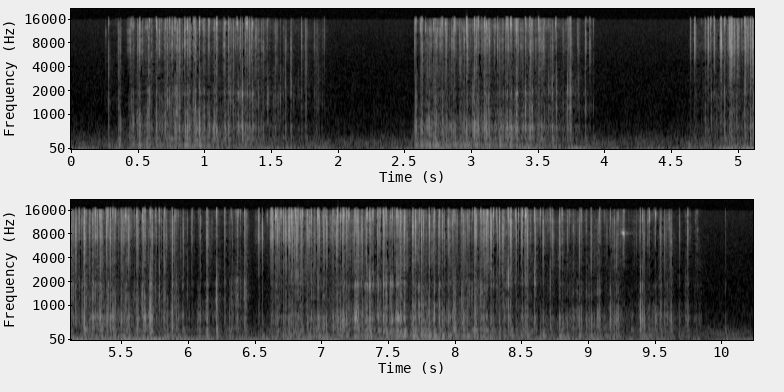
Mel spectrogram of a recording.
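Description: Long nails scratch the stone-chip encrusted top of a closed pebble-encrusted metal-frame clutch bag lying flat. Heard are bursts of rapid, dry, gritty scratching with a broad bright rasp, separated by short quiet pauses.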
